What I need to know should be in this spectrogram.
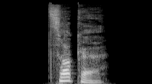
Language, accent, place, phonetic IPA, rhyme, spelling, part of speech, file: German, Germany, Berlin, [ˈt͡sɔkə], -ɔkə, zocke, verb, De-zocke.ogg
- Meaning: inflection of zocken: 1. first-person singular present 2. singular imperative 3. first/third-person singular subjunctive I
